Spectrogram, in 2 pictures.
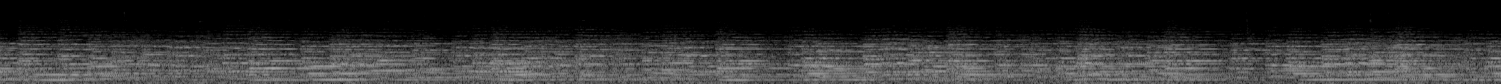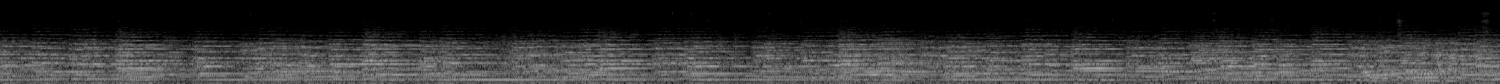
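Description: Church tower bells being change-rung by a band pulling their ropes: a continuous, unbroken run of overlapping bell strikes.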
